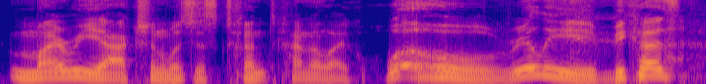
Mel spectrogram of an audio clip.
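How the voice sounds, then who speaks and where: A man's voice: medium pitch, expressive, normal speed, dark tone, no echo. Rambling male radio host, dry studio sound. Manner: rambling, many fillers and restarts. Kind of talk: casual radio chat.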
